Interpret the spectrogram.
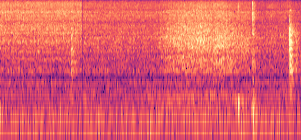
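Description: Morning glory and stock sizzling and steaming on high heat inside a covered enamel pot, over a steady low hum. The hiss swells about halfway through, and the lid knocks lightly three times near the end.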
